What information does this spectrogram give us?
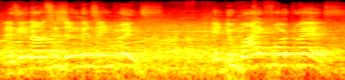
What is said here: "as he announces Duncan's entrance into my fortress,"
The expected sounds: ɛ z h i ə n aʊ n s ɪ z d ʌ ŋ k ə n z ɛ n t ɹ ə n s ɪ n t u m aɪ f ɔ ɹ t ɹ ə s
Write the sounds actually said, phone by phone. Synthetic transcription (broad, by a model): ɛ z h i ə n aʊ n s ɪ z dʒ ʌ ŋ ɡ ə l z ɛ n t l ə n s ɪ n t u m aɪ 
